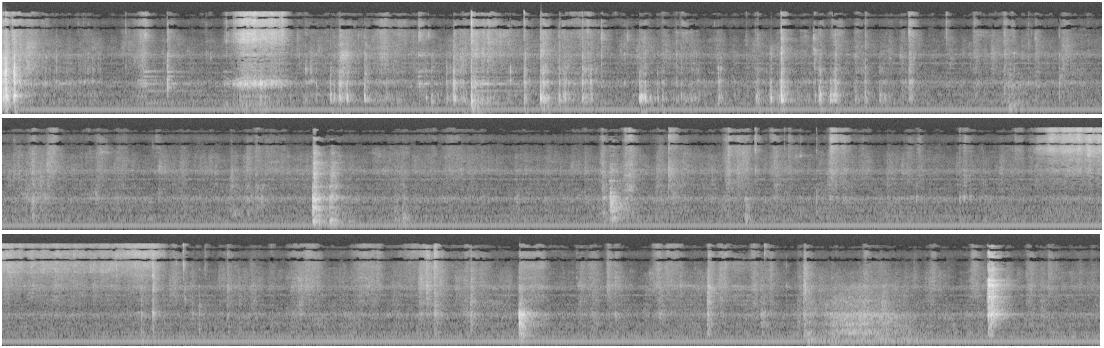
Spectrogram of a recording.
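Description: Dishes and bowls being handled on a kitchen counter: scattered knocks and clinks, busiest in the first ten seconds, over a steady low hum.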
